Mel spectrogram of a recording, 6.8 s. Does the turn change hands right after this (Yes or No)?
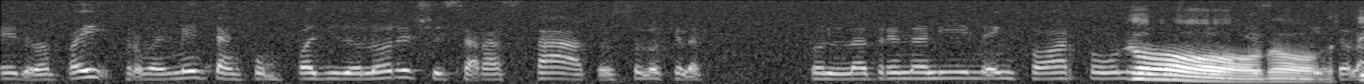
Yes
